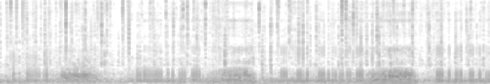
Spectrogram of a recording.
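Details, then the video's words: Purring cat by a fireplace: a deep, buzzy rumble rising and falling in three clear breathing pulses, with the fire snapping and popping steadily throughout. "Cute Purring Cat at a Crackling Fireplace"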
